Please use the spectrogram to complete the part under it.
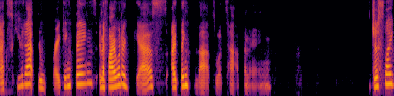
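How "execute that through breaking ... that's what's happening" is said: whispered in-character aside. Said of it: "I'm just gonna whisper to Vanil-".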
